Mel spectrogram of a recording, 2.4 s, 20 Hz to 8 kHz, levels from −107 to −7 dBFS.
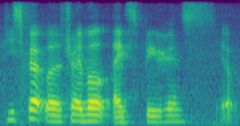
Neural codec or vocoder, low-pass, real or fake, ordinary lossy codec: codec, 16 kHz, 0.8 kbps, ZipCodec; 7.2 kHz; fake; none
